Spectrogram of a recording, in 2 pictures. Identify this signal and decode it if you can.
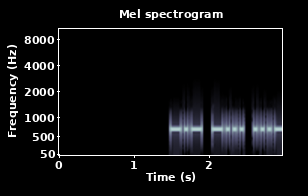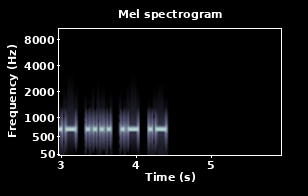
Morse code, heard as a keyed tone, about 26 wpm, 700 Hz. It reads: KB3HAA
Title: Speed Racing - USA 2x3 Call Signs 22wpm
